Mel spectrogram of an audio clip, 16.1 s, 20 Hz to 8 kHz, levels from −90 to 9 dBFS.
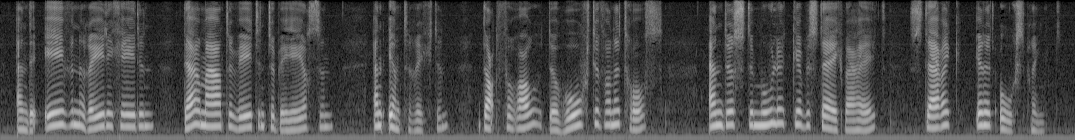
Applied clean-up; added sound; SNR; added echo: none; none; none; none.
